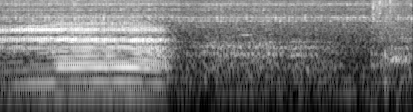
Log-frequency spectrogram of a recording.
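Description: A cow mooing once, a short low call that ends just under a second in.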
